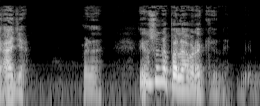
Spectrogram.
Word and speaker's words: haya: No se dice aiga, se dice haya, ¿verdad?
